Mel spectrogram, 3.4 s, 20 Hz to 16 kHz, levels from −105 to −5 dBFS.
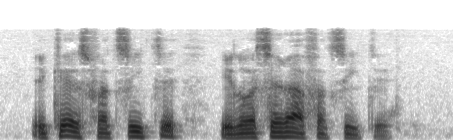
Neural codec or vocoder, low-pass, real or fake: none; 7.2 kHz; real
